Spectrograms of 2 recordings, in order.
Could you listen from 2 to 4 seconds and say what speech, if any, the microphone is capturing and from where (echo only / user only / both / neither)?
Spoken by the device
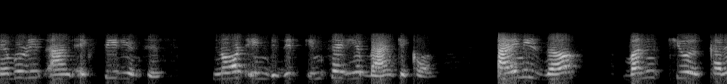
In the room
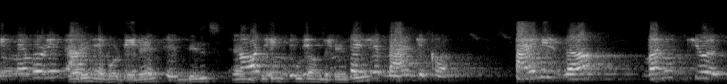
both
